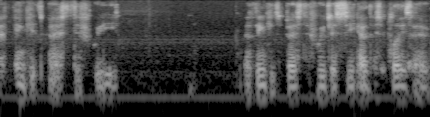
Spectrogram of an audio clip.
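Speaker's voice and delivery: very soft whisper, close in, right into an ear. Player in character speaking into another character's ear, whispering. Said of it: "I whisper into Gabriella's ear".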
